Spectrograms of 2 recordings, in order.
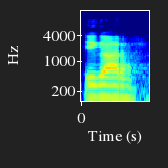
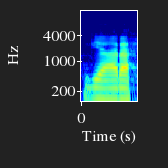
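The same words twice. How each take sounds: First: ग्यारह said as "igaarah"; ग्यारह turned into louder "igaara"; regional mispronunciation. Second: Said in the usual way. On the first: Shown as a demonstration. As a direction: add an "i" before ग्यारह and drop its y. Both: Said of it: "अपने क्षेत्र में प्रचलित प्रयोग".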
